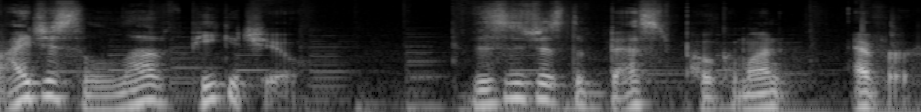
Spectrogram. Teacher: might be happy excited right all these sort of positive emotions i'm going to use a lighter higher sort of pitch or tone throughout what i'm saying · it's very light it's up it's kind of punchy there's lots of variation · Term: upbeat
